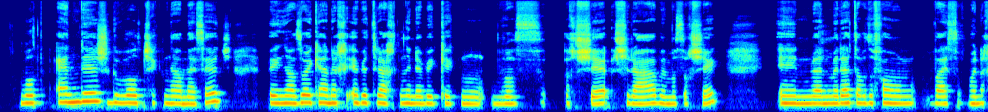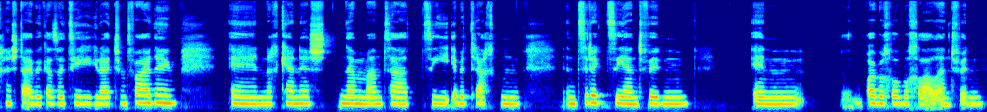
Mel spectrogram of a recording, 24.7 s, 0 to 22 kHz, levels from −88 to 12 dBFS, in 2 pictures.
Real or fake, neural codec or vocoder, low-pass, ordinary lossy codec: real; none; none; none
